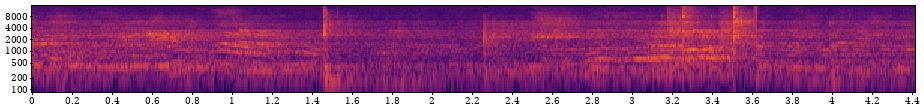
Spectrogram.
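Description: Players shouting on a football pitch, with the sharp thud of a ball being kicked about a second and a half in and a few lighter knocks later on.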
